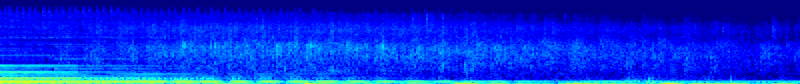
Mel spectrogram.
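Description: A live band's final chord ringing out: the higher notes die away within the first second, while a held low note wavers and slowly fades. Audience applause runs faintly underneath.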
